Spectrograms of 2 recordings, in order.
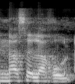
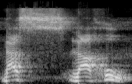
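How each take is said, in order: First: नस्लखु with a bounce on the स; wrong qalqala. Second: नस्लाखु slow, स held smoothly without bounce; correct, no bounce. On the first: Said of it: "अक्सर लोग यहाँ पे कलकला कहा जाते हैं". (नस्लखु में स पर कलकला, गलत) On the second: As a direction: say नस्लाखु slowly with a steady स. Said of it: "कैसे पढ़ेंगे?". (नस्लाखु धीमे, स बिना उछाल) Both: Shown as a demonstration.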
